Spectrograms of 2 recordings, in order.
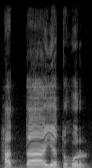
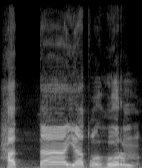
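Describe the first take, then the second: First: The final n is not clearly pronounced. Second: The final n is clearly pronounced without a vowel. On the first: The speaker calls it wrong. "बात साथी इसे हत्ता यतहुर हुर्न इस तरह कर देते हैं, नून को वाज़े नहीं करते" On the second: The speaker calls it right. "इस तरह से इसकी अदायगी होगी"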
